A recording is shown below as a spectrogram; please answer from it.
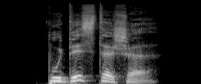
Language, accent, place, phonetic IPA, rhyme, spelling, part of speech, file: German, Germany, Berlin, [bʊˈdɪstɪʃə], -ɪstɪʃə, buddhistische, adjective, De-buddhistische.ogg
- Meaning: inflection of buddhistisch: 1. strong/mixed nominative/accusative feminine singular 2. strong nominative/accusative plural 3. weak nominative all-gender singular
